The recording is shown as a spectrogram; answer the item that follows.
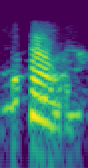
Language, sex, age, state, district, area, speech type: Kannada, female, 30-45, Karnataka, Shimoga, rural, conversation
